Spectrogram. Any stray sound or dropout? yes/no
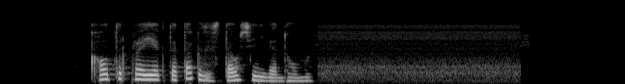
no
